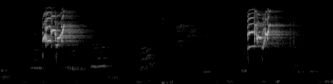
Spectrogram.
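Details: Two raspy, high, noisy chirp bursts about two seconds apart from a fighter lovebird used for training other birds, otherwise quiet.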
